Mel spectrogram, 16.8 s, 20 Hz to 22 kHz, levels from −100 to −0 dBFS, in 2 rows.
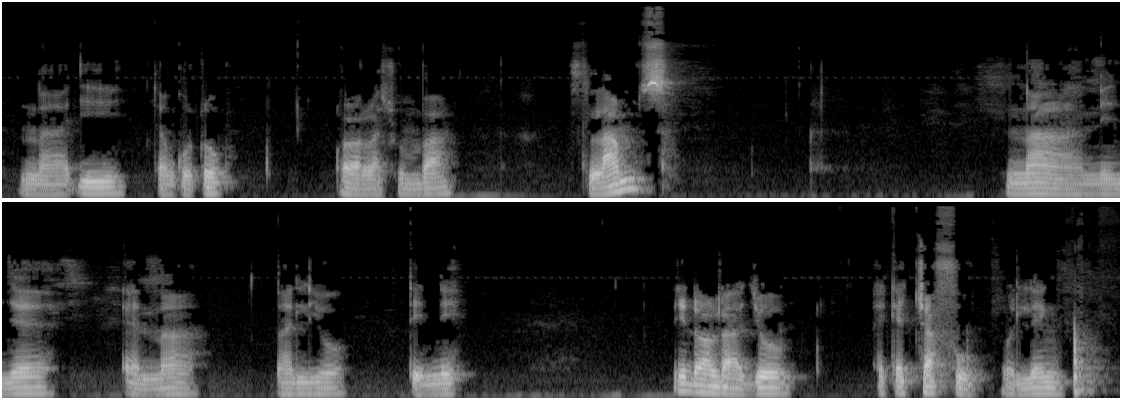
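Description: Speech, with nothing technically wrong to report at any point.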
